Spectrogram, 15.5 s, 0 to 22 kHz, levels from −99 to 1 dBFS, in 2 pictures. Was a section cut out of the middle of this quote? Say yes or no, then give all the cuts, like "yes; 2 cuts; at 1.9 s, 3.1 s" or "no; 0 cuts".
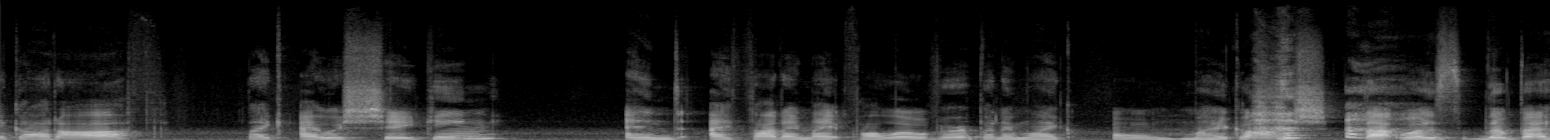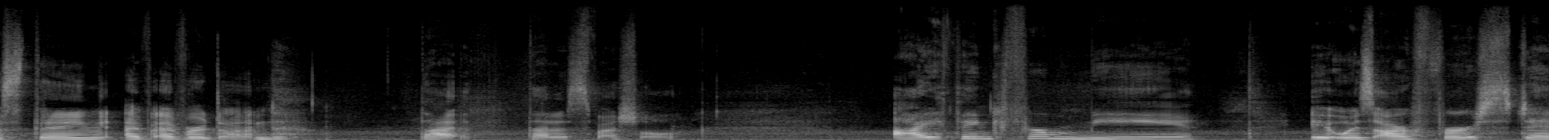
no; 0 cuts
